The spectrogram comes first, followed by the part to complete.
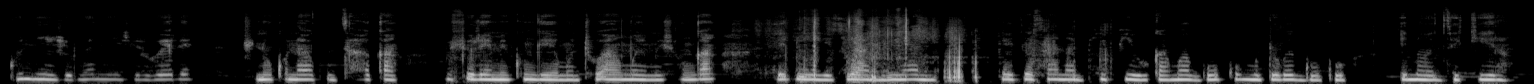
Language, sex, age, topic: Ndau, male, 18-24, health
